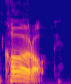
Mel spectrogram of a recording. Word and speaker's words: kolorowy: There is also secondary stress, which exists in words that have more than 3 syllables, and it almost always falls on the first one, as in kolorowy. Ko is secondary stressed, Ro is primarily stressed. Kolorowy.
